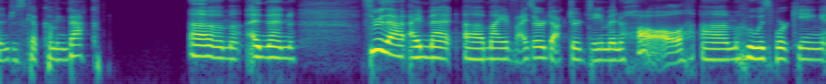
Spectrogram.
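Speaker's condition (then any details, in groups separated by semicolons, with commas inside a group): No condition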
